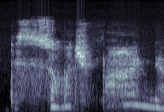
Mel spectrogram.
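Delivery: breathy secret glee, slowly; playful whisper. Acted. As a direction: whisper it, slow and delighted.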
